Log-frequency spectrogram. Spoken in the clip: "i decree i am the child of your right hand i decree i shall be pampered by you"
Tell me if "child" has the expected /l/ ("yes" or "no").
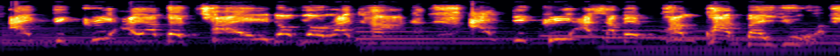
yes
